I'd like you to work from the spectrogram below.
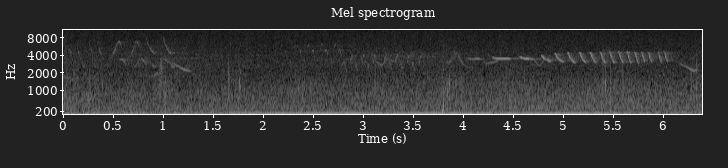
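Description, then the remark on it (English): A field sparrow sings softly, its clear whistled notes speeding up into a quick trill, with a few other faint bird chirps earlier over a low background rumble. “As in, it's not loud for a field sparrow, this one.”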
